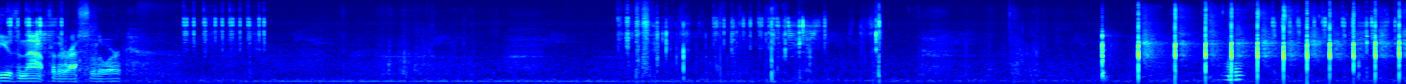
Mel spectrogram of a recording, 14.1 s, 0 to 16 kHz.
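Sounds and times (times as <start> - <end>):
tinder snapping: 0.0 - 0.8, 6.2 - 8.9
dry tinder crackling and tearing: 6.2 - 8.8.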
